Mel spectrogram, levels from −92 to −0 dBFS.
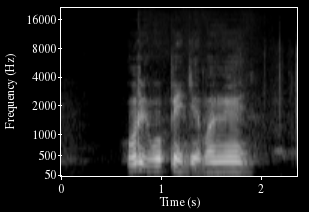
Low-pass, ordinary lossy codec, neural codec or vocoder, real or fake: none; none; codec, 44.1 kHz, 7.8 kbps, Pupu-Codec; fake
